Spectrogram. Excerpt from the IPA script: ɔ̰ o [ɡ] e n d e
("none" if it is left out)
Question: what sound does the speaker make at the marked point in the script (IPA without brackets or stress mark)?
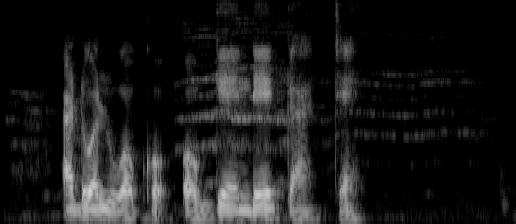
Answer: ɡ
